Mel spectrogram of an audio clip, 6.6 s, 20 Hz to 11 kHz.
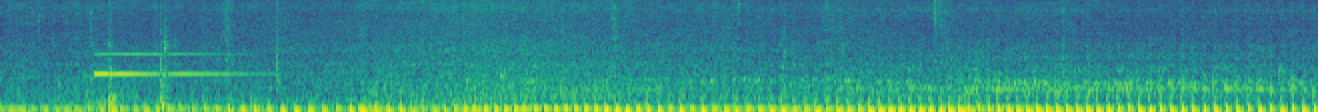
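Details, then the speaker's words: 2016 Maserati Ghibli twin-turbo V6 at 60k miles, started at idle. Heavy, lopsided pulsing with a raw-fuel smell and severe shaking, as if running on 3 of 6 cylinders. Misfire because one bank is out of cam timing. "Smells like raw gas. Shaking like crazy. Feels like it's running on 3 cylinders."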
